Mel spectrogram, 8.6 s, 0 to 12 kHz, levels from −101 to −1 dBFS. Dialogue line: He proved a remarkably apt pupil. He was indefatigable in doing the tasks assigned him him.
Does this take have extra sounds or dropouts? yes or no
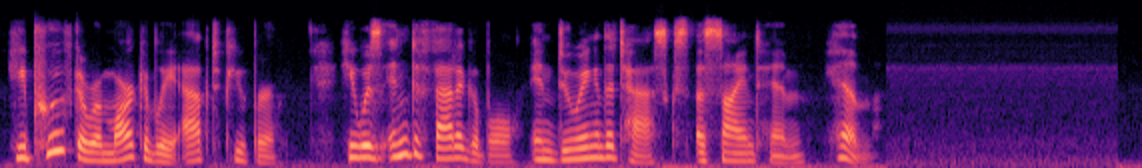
no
